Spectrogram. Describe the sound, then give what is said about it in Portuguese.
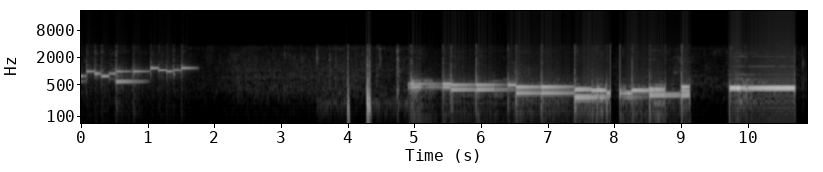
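Telephone line tones during an outgoing call: a quick sequence of short melodic beeps, a few clicks, then a series of stepped beeps falling in pitch, and a final steady tone. “Tô ligando lá de novo.”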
